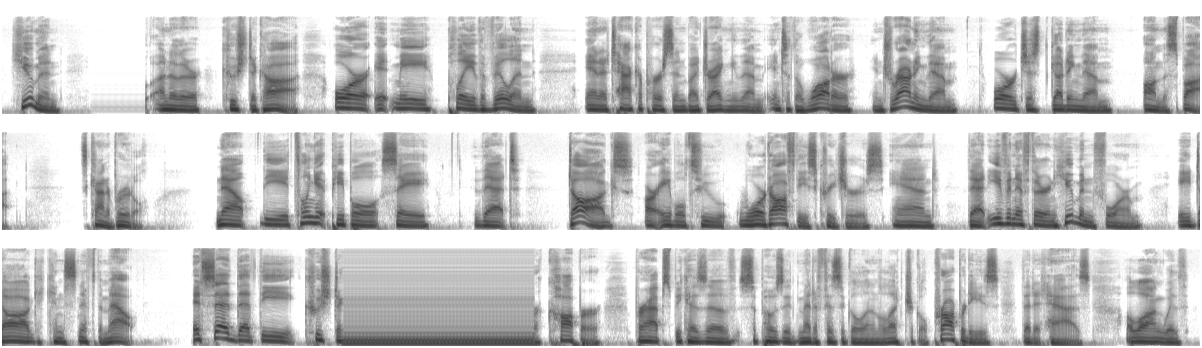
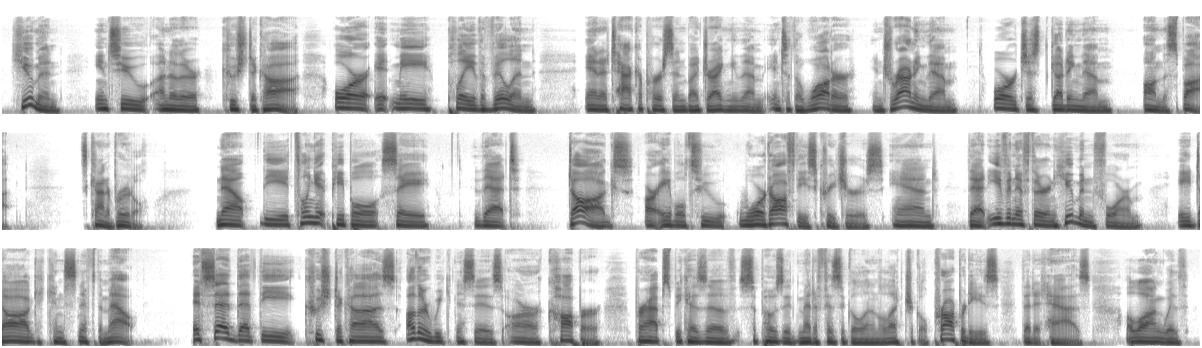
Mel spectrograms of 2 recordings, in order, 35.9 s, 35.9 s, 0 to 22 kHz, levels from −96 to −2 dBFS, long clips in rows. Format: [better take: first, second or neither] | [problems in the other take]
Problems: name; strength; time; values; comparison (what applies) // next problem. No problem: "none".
second | audio freezing; at 1 s for 0.5 s and at 27 s for 2 s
